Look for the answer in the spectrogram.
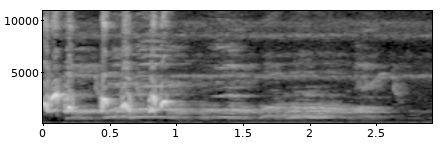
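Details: Young caged bulbul, a new decoy bird in training, two months in the cage, said to have a big voice: a quick burst of bright chirping notes, then long, level whistled tones fading out.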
